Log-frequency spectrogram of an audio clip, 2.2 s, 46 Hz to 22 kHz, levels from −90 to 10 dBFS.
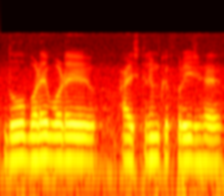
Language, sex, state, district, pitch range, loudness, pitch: Hindi, male, Chhattisgarh, Raipur, 140-150 Hz, -13 LUFS, 145 Hz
